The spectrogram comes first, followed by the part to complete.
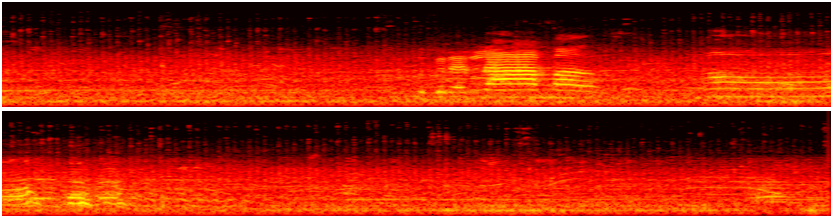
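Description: Outdoor crowd sound over a steady low engine-like hum: a loud, high voice calls out about two and a half seconds in, followed by a second or so of other voices.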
